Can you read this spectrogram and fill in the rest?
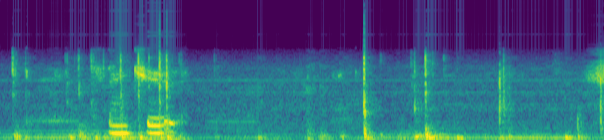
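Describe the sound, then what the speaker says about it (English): Keys clatter on a computer keyboard while a batch game menu is coded, in quick bursts of close, crisp clicks with a short spoken word mixed in. "So I'm going to type"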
